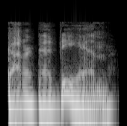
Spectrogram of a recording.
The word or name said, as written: carpe diem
